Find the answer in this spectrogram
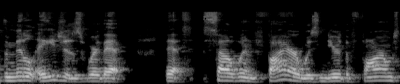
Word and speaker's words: Samhain: You know, I know it looks like it says Samhain, but it's Samhain pronounced in their language. That evolved into what we do today for the holiday. And that bonfire, the Samhain fire, was a symbolic beacon of light and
